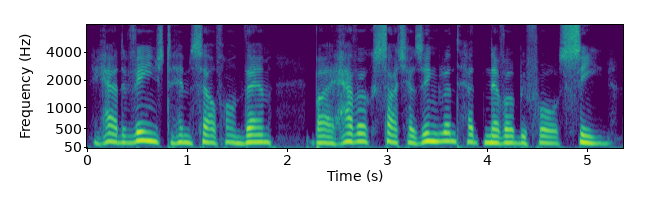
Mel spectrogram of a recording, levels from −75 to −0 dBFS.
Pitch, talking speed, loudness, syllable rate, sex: 160 Hz, 170 wpm, -16 LUFS, 4.7 syllables/s, male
